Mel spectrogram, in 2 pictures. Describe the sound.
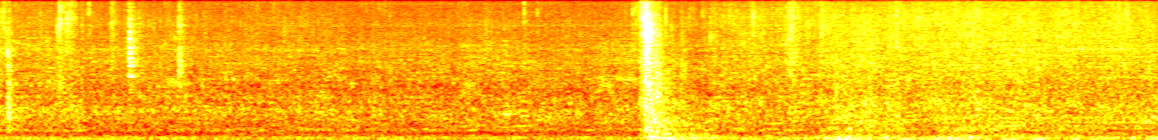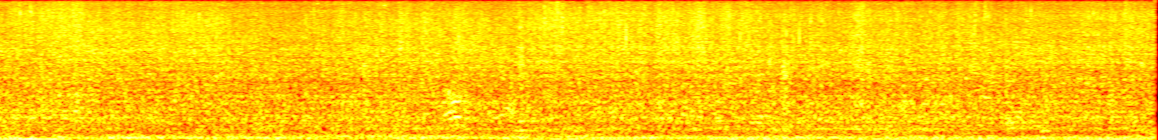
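A tour boat moving on open water, its low engine drone and rushing water running steadily throughout, with wind buffeting the mic and a single sharp knock early on; faint, indistinct voices may sit beneath the rumble.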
